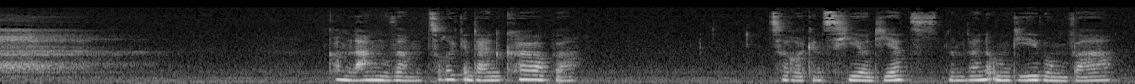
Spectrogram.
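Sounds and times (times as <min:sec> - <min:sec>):
deep breath in through the nose and out through the mouth: 0:00.0 - 0:01.7
speech: 0:03.3 - 0:05.9, 0:07.8 - 0:11.2.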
